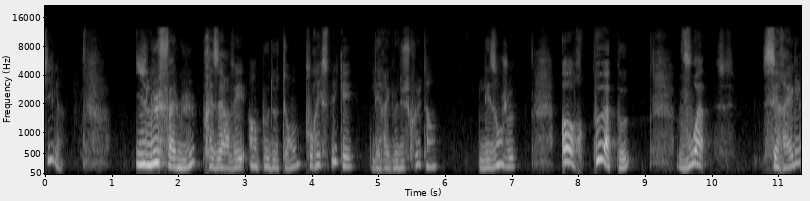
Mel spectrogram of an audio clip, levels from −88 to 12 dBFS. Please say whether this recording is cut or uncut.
cut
